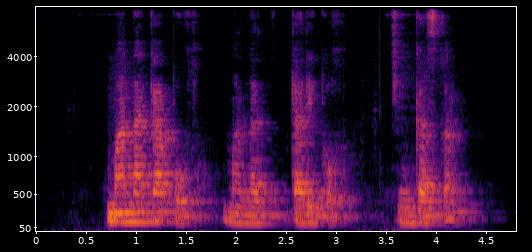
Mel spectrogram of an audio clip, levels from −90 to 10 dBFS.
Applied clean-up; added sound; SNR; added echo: neural separator model SepFormer DNS4.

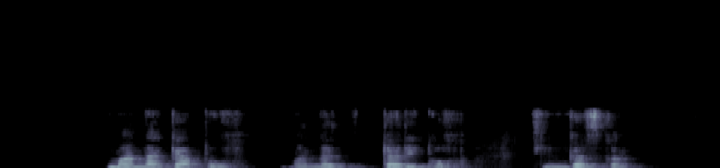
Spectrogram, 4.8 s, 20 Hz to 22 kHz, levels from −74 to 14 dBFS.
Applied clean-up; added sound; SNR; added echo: neural mask model DeepFilterNet 3.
